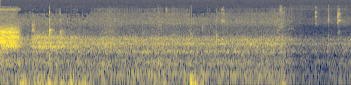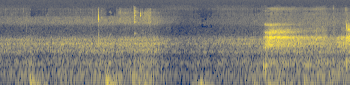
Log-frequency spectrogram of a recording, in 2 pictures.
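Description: Quiet handling sounds of fly tying: faint rustles and small clicks with irregular low bumps as thread is wound from a bobbin around the head of a fly clamped in a vise.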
